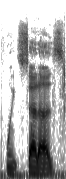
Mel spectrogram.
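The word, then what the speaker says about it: poinsettia: Poinsettas. Poinsetta. It's how you say it in Boston by the way. poinsetta not a and and also in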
